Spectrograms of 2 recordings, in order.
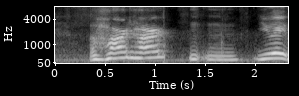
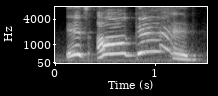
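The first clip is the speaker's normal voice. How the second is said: much higher, ringing out "It's all good"; rising joyful emphasis; 11 semitones higher, 4 dB louder, slower than usual. Shown as a demonstration. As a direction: lift "all" high and joyful like a preacher. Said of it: "I always say".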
